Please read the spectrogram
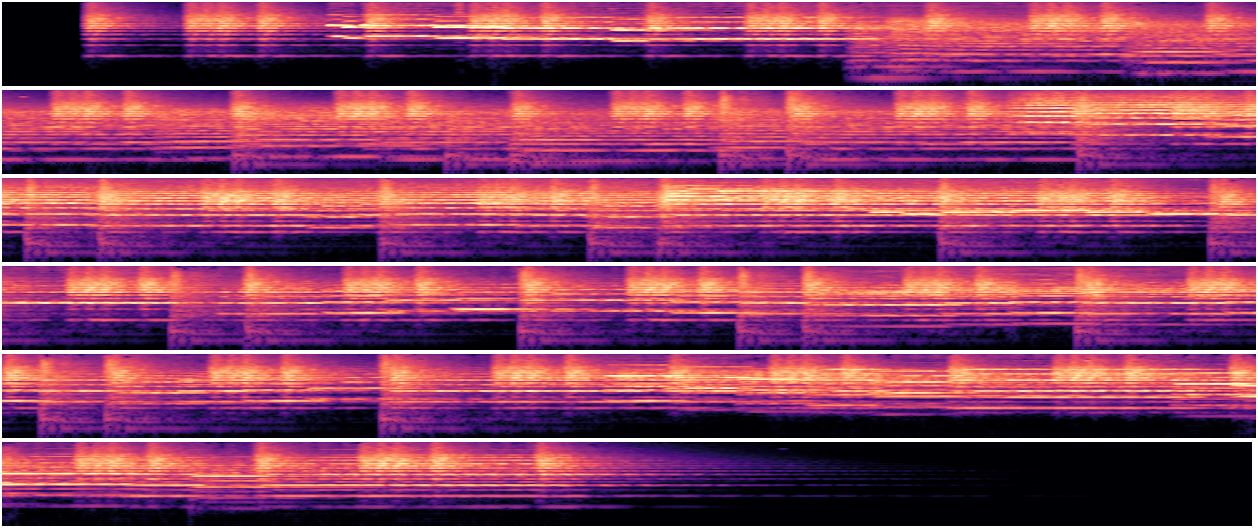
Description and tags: Path of a Warrior
Drums, Flute, Strings, Woodwind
